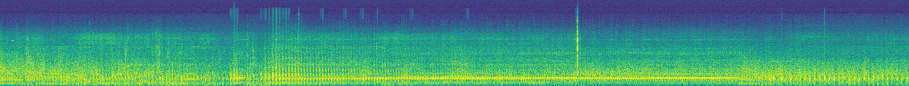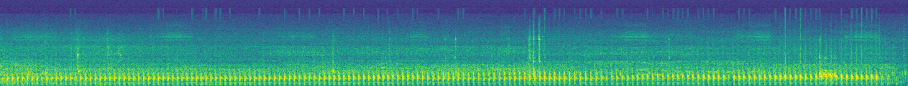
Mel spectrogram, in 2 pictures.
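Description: Dirt bike engine running at steady speed. About eleven seconds in it drops to low, evenly pulsing revs, and it cuts off at the very end.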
